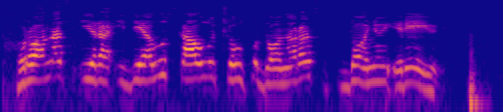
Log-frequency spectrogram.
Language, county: Lithuanian, Šiauliai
